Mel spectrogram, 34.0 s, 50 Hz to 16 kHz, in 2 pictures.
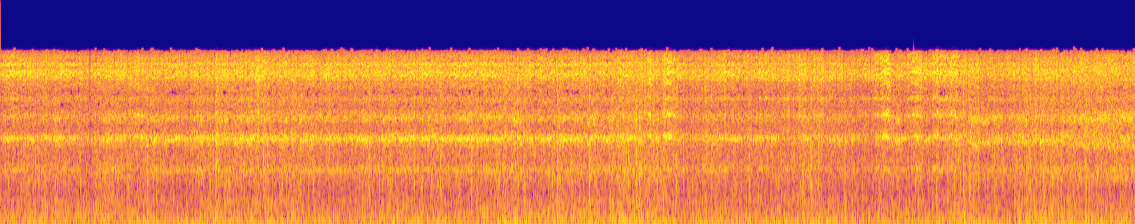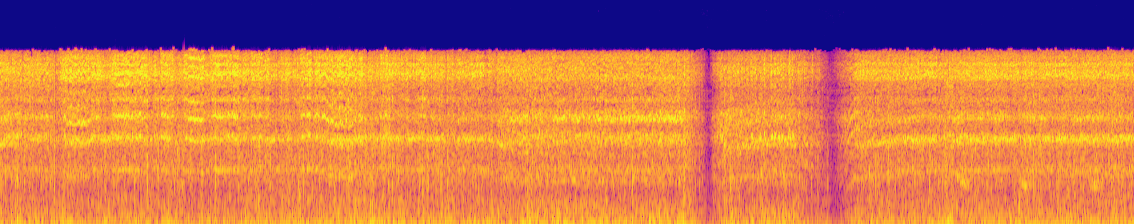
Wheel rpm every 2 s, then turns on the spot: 230, 230, 230, 230, 230, 230, 230, 230, 220, 230, 230, 230, 220, 170, 120, 200, 230.
none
